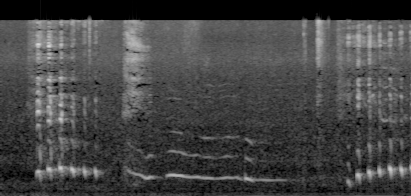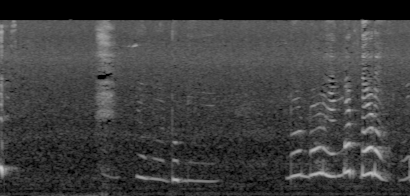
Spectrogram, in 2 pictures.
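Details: Zoey, a Labrador Retriever, gives a series of long, sliding whines that fall in pitch, with clusters of quick wavering cries at the start and end. People speak Kannada around her, teasing her as a drama queen.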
